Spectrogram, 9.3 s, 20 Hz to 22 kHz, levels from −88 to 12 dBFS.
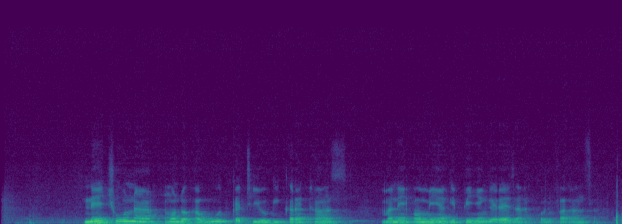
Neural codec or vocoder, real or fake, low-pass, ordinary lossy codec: autoencoder, 48 kHz, 128 numbers a frame, DAC-VAE, trained on Japanese speech; fake; 19.8 kHz; none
